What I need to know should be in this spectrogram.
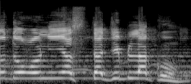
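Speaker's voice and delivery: high, loud ringing promise; impassioned sermon cry; full-force preaching. Acted. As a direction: call out to the faithful with fervor.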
